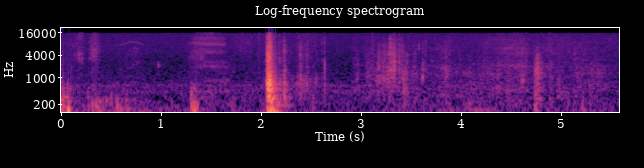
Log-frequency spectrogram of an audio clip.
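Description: A few dull knocks of cardboard trading-card boxes being set down and stacked on a table, the loudest about two seconds in, then lighter taps.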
